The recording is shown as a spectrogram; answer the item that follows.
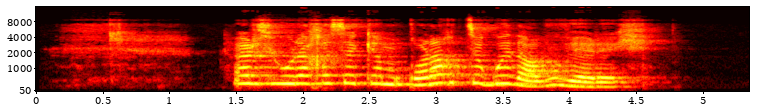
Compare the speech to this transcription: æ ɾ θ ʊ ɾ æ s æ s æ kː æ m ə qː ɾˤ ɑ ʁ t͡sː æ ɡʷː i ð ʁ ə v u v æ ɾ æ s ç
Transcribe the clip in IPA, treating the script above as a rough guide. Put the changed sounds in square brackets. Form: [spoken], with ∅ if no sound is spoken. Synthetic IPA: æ ɾ θ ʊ ɾ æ [χ] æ s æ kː æ m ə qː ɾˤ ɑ ʁ t͡sː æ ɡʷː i ð ʁ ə v u v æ ɾ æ [∅] ç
